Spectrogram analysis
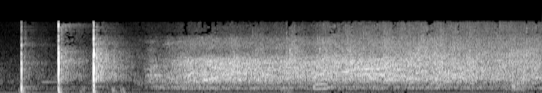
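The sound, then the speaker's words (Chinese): Audience applause at a Chinese crosstalk comedy show, preceded by three sharp, separate knocks, then a broad, steady wash of clapping that holds at an even level to the end. “还没进门呢就鼓掌啊！”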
